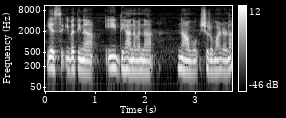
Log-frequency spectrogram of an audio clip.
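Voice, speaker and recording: A woman guides a meditation in gentle, encouraging instructions, addressing listeners as friends and mixing in English words. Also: sits low, fairly even intonation, unhurried. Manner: mixes English words and phrases into speech.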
